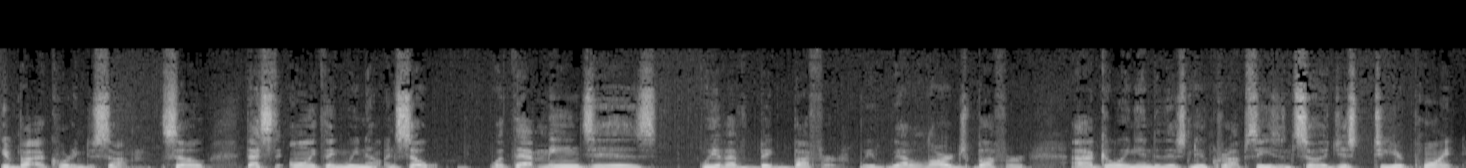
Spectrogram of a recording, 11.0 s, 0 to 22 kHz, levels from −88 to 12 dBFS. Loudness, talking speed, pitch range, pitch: -16 LUFS, 200 wpm, 110-135 Hz, 115 Hz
